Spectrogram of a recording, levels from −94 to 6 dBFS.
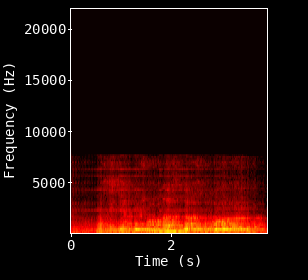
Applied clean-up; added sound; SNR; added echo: neural separator model SepFormer DNS4.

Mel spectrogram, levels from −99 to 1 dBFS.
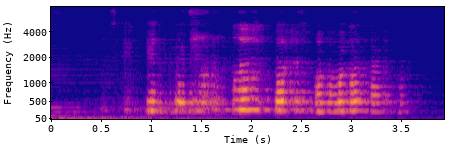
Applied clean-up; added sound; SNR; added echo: neural mask model DeepFilterNet 3.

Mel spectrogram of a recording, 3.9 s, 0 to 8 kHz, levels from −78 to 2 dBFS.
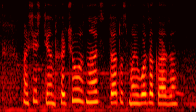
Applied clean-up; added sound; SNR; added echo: none; none; none; none.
